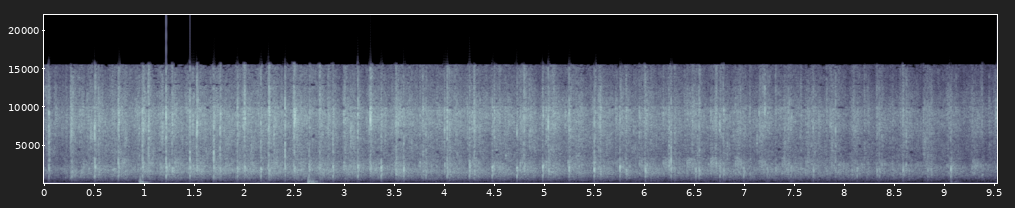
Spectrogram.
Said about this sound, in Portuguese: Todos nós merecemos esses aplausos, mas é porque quando eu entrei, meu olho foi logo ali, eu disse, muito bem, ela está ali.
